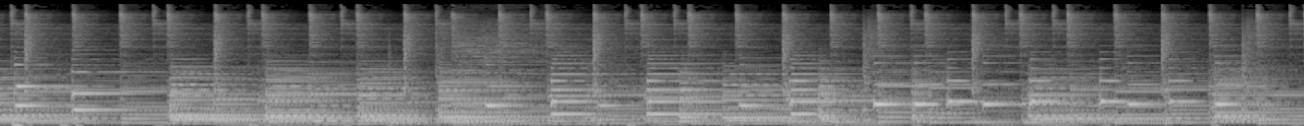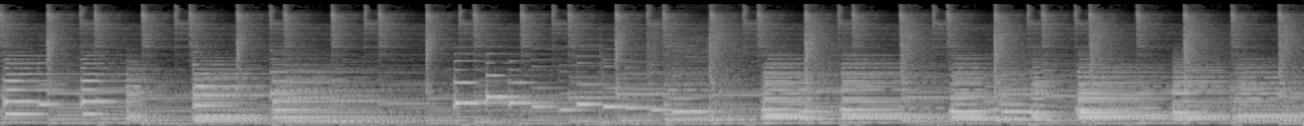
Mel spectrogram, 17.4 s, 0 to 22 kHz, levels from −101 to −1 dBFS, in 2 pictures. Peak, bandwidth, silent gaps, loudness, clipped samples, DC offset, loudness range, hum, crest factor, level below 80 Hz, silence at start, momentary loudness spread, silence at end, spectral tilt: -12 dBFS; 19 kHz; none; -29 LUFS; under 0.1%; under 0.1%; 3 LU; none; 16 dB; -52 dBFS; 0 s; 5 LU; 0 s; -5 dB/octave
